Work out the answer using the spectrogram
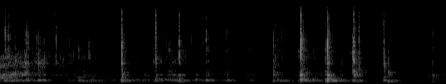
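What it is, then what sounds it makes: Plastic desktop calculator keys tapped. Long white nails tap the keys of a hollow black plastic desktop calculator in a quick, uneven run. Each tap is a short, dry click with bright high edges over a hollow low body that dies away almost at once.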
